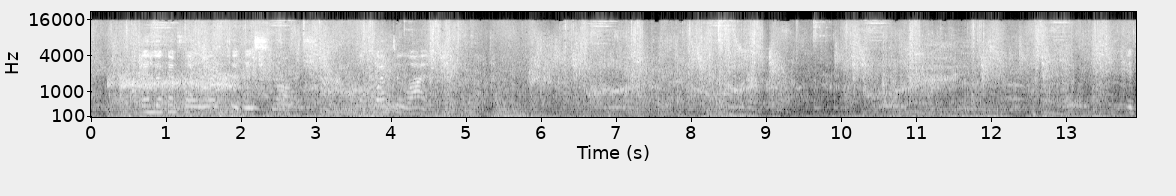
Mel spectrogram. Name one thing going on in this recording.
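Spells burst and crackle in a fast fight.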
